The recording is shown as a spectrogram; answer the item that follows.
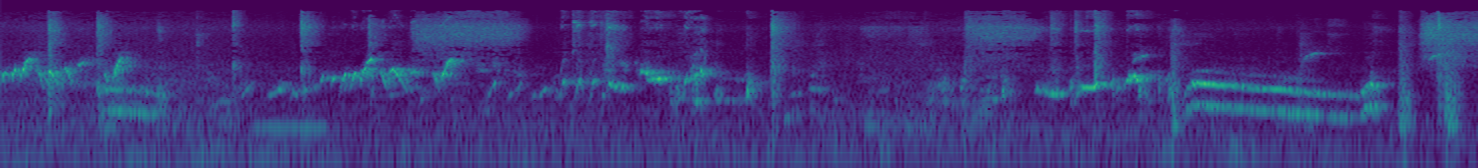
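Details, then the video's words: White-rumped shama singing a rich, varied song of rapid whistled phrases, sliding notes and quick trills, ending with longer flat whistles; short bursts of noise break in now and then. "suara murai batu MH"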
